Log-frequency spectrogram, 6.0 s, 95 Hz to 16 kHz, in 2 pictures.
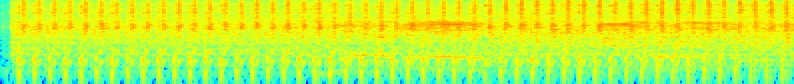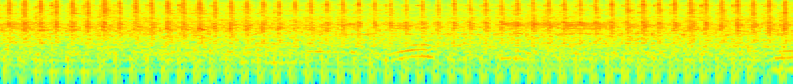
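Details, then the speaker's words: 1973 Simplicity 738 riding mower, unused about two years, after a tune-up and carburetor needle adjustment into the main jet. It previously died at low throttle from lack of fuel. Now it holds a steady, even low-throttle idle with regular firing and no stumbling. Normal idle. "whenever I went and put the throttle in the low position and was just cut off it would just die it wasn't getting enough fuel so I have it in the low position right now it's actually idling"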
